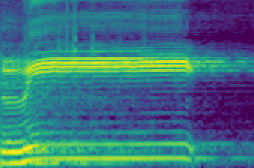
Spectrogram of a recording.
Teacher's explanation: یائے مدہ ہوگا. کیسے پڑھیں گے؟ ایک الف کھینچ کر پڑھیں گے. ری رایا زیر ری.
